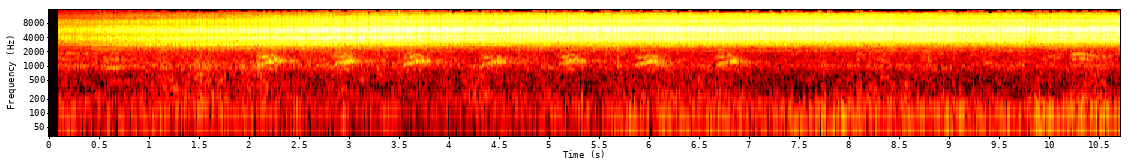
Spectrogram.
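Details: A blackish cicada (Cryptotympana atrata) in September gives a loud, steady, high-pitched buzzing drone that swells and then holds, slowly spreading its wings and raising its abdomen as it calls.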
